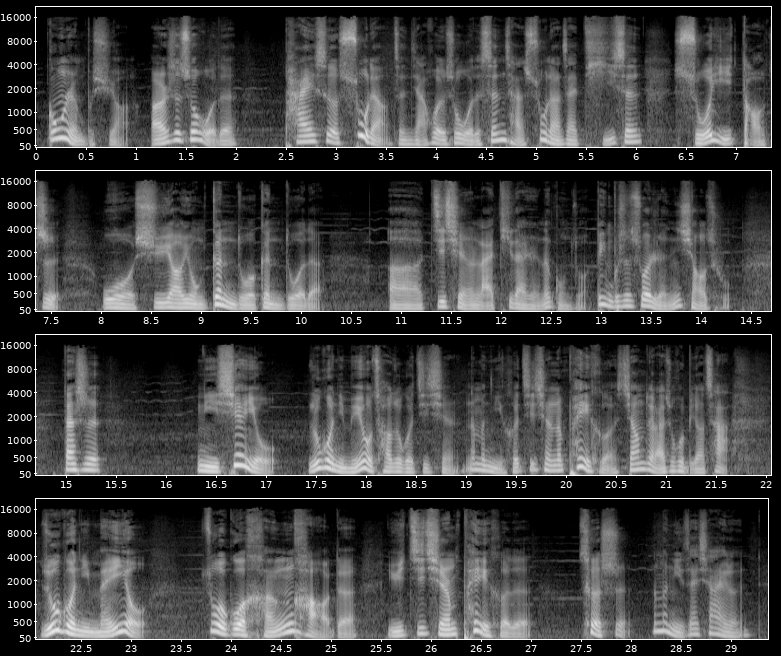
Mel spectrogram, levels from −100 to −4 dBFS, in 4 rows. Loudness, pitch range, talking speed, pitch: -26 LUFS, 100-155 Hz, 245 characters per minute, 115 Hz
